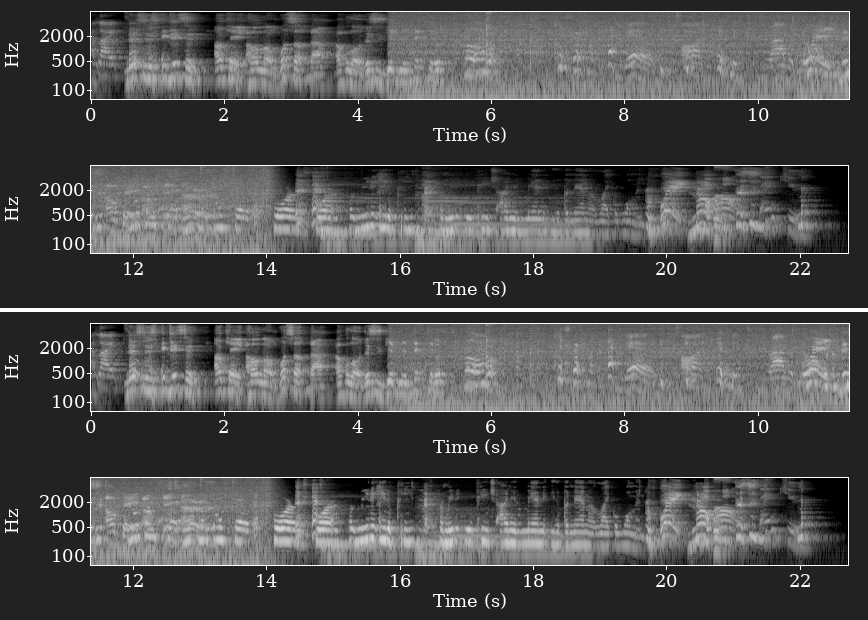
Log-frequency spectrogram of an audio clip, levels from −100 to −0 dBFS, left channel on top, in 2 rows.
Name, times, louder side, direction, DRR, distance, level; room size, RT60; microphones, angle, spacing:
voice 1, 0.0-1.0 5.6-6.0 6.8-6.9 7.4-7.6 8.0-8.5 8.8-9.3 9.6-9.7 10.1-11.1 12.3-12.8 13.1-13.2 20.7-22.1, right 3 dB, 20° right, 6 dB, 0.5 m, -38 dB
voice 2, 0.5-1.6 1.8-6.0 7.0-7.4 7.7-7.9 8.9-9.0 9.4-9.7 10.6-13.3 13.8-13.9 14.4-14.8 15.6-15.7 16.2-16.4 19.7-21.5 21.9-22.1, right 4 dB, 60° right, 8 dB, 0.7 m, -34 dB
sound 1, 4.4-14.1, equal, 5° left, 1.0 m, -39 dB
sound 2, 10.5-13.6 14.8-18.9, equal, 70° left, 0.9 m, -44 dB
voice 3, 11.9-13.8 14.1-16.2 16.6-19.7 20.6-20.7, right 6 dB, 90° right, 13 dB, 0.3 m, -31 dB
6.2 x 4.1 x 4.9 m, 0.68 s
head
